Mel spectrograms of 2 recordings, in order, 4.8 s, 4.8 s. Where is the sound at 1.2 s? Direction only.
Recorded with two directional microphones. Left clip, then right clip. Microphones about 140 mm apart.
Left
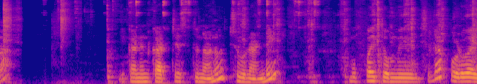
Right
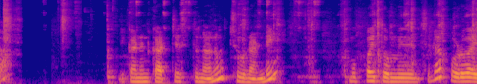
20° right (ahead or behind).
